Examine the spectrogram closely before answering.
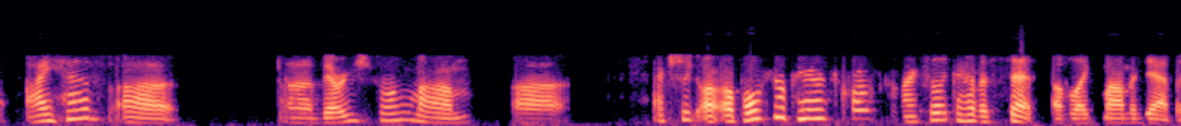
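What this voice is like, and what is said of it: Strong New York accent. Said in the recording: “I hear a New York accent. ... Yeah, it's hard to miss.”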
